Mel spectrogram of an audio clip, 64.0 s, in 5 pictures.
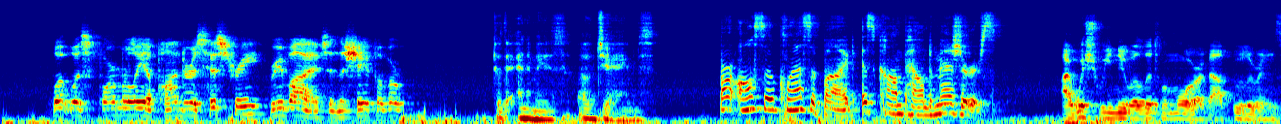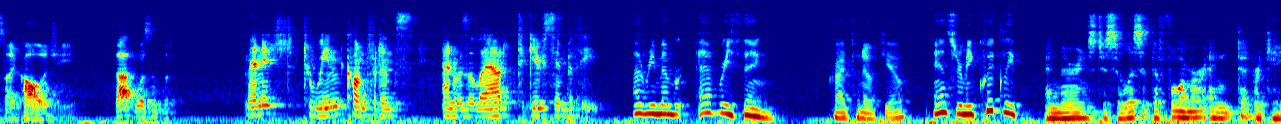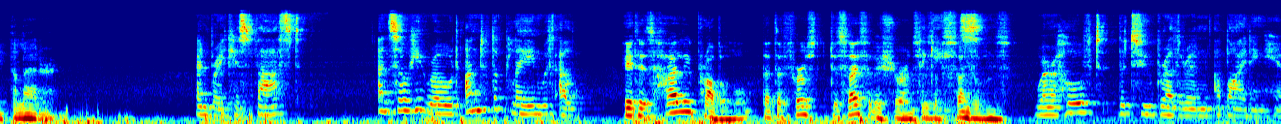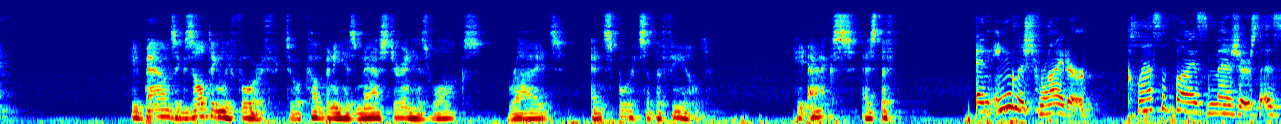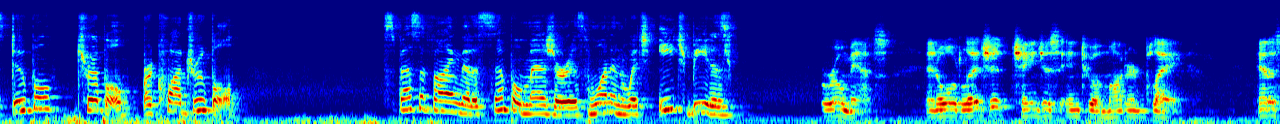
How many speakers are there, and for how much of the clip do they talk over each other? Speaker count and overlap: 8, about 2%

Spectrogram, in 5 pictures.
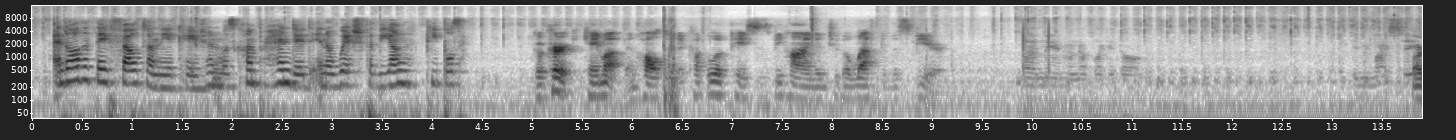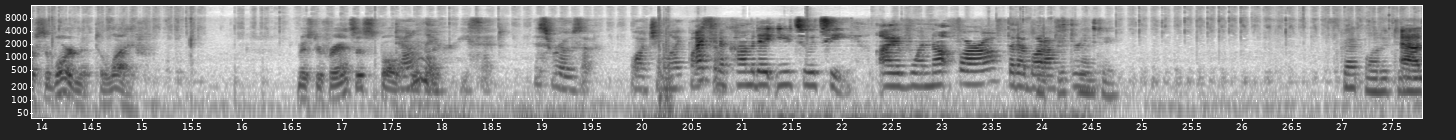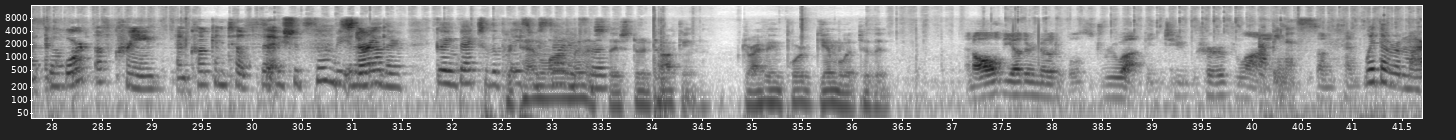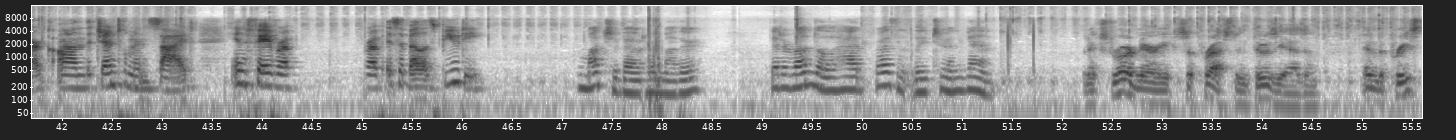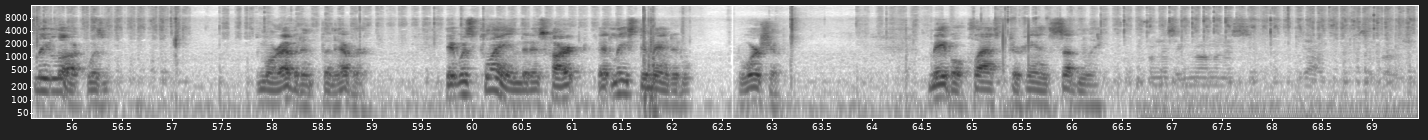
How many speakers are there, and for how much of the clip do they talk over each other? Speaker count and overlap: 10, about 9%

